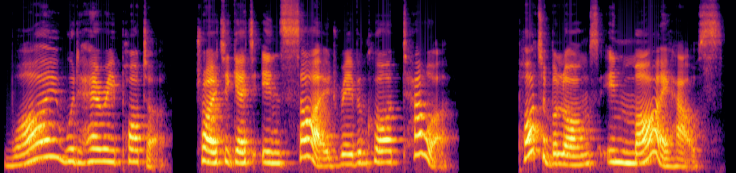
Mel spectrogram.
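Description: A woman voicing a stern older female professor who speaks in a crisp, measured, icily proper manner. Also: on the high side, big pitch swings, darkish tone, pitched above the performer's own voice. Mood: sharp.

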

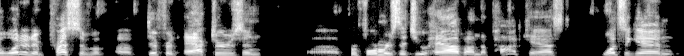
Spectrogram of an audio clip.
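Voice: mid-range voice, no room sound. An interview co-host asking questions in a conversational style.

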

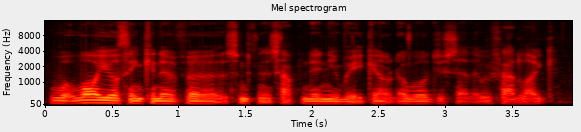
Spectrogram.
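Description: A man's voice: low voice, steady tone, fast, creaky, warm tone, slightly rough. A young British man in casual chat as a podcast co-host, easygoing with wry, dry understatement.

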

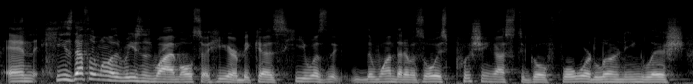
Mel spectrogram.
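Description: A man in his thirties speaking English with a Croatian accent, telling his life story to an interviewer. His voice sits at an ordinary, middling pitch. He rambles thoughtfully, often restarting sentences and filling pauses with "uh" and "right?". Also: expressive, a little mellow. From Croatia/Bosnia region. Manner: rambling, many fillers and restarts, reflective. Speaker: interview guest.

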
